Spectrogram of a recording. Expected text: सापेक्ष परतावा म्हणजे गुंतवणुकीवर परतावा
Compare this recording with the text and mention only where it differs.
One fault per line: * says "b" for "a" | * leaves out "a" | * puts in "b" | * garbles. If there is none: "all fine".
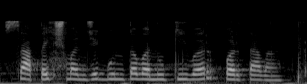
* leaves out "परतावा"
